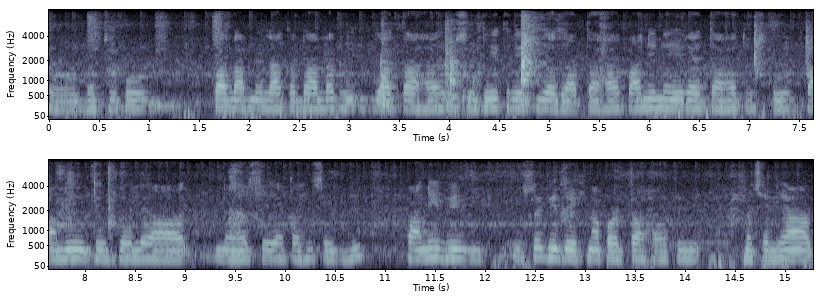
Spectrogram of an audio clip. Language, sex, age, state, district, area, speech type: Hindi, female, 60+, Uttar Pradesh, Lucknow, rural, spontaneous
